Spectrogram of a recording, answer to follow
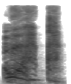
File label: anger, ru; dota2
